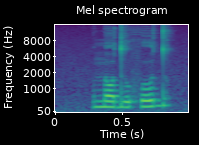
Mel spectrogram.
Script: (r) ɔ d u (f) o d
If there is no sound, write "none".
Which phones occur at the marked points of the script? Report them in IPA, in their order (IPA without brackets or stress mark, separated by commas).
n, f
